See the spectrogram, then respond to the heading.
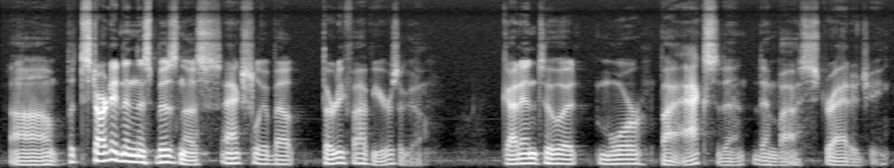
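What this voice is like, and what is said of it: Southern US Georgia accent. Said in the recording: “I'm originally from Atlanta, from uh, a, Southern boy. So even though I live in Texas now, this is a Georgia accent”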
